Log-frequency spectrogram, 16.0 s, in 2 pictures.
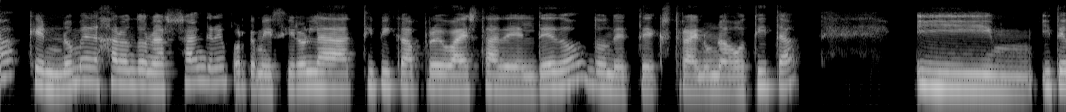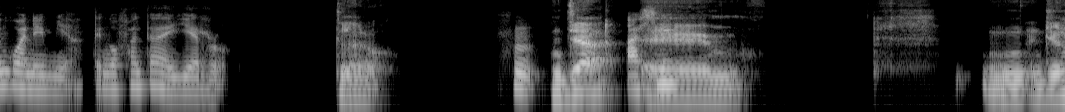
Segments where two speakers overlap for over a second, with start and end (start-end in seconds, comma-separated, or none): none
